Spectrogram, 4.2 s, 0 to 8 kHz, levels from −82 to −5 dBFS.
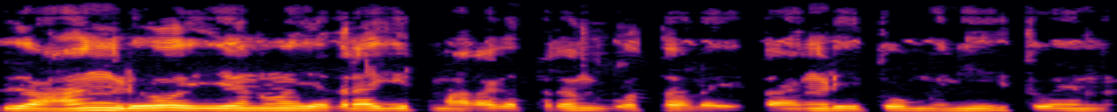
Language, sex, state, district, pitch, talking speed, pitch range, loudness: Kannada, male, Karnataka, Bijapur, 140 Hz, 200 wpm, 135-150 Hz, -16 LUFS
